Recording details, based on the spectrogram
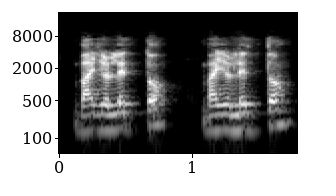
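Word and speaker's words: ヴァイオレット: Es la historia de Violet, o como la pronuncian en japonés, eh, Violetto, ¿sí?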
